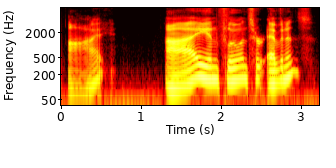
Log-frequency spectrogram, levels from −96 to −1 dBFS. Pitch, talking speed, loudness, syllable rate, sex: 135 Hz, 75 wpm, -18 LUFS, 4.7 syllables/s, male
